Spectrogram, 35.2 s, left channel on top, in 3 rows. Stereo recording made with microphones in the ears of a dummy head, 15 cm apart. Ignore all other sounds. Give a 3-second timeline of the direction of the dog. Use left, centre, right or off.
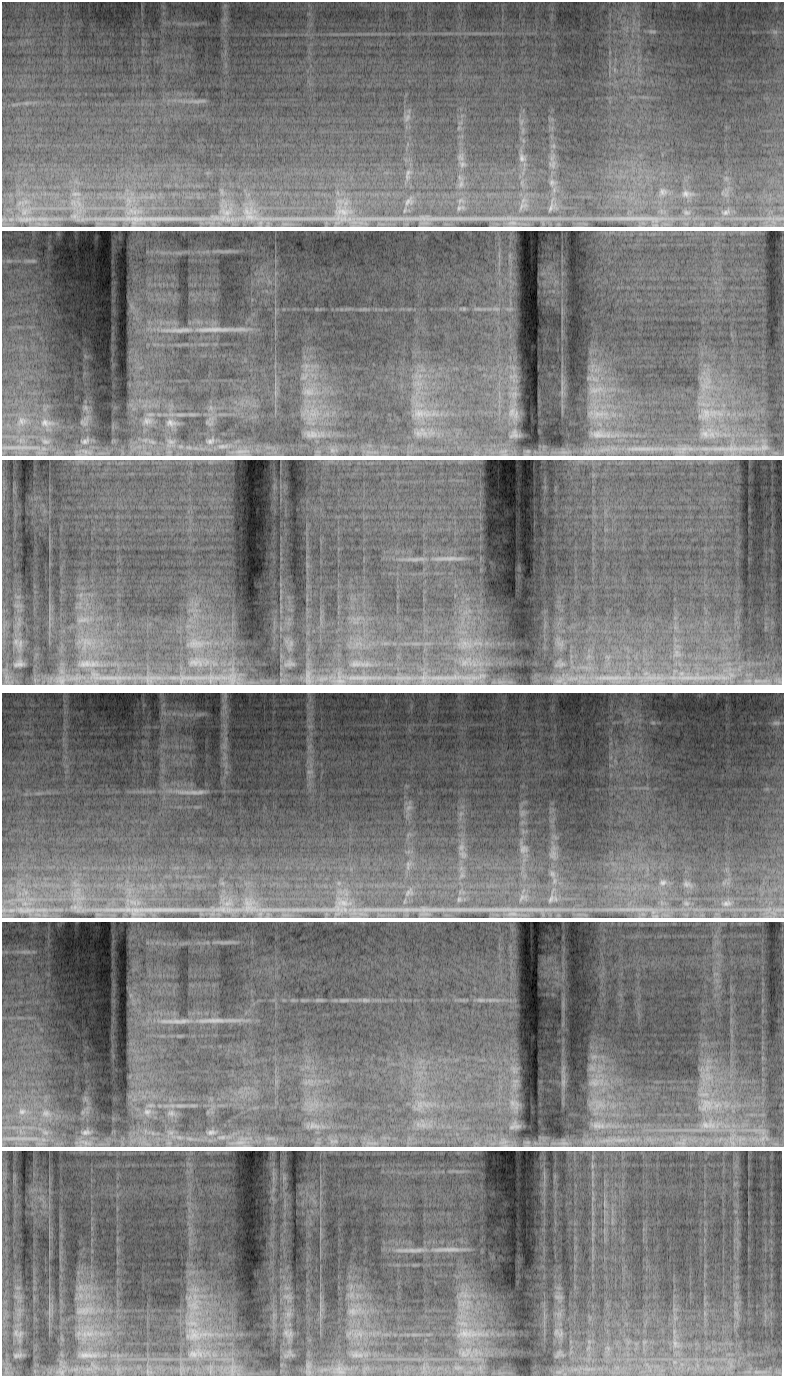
left, left, left, left, left, left, left, centre, right, right, right, right.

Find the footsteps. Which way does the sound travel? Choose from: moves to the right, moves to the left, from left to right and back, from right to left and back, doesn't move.
moves to the left.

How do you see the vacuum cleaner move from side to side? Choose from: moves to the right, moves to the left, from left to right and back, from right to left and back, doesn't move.
from left to right and back.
